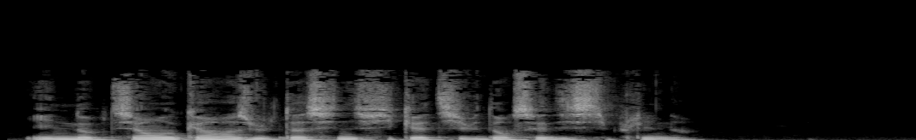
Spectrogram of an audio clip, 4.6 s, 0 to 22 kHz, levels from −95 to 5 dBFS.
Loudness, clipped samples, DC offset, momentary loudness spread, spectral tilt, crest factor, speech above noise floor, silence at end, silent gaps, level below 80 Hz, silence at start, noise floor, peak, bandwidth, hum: -25 LUFS; under 0.1%; under 0.1%; 9 LU; -5.5 dB/octave; 16 dB; 55 dB; 1.1 s; none; -54 dBFS; 0.15 s; -79 dBFS; -10 dBFS; 11.5 kHz; none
